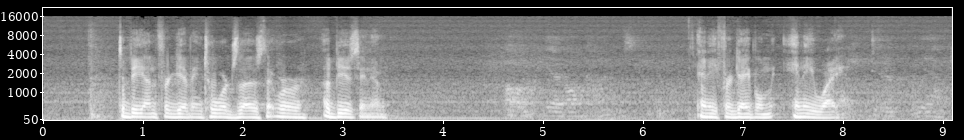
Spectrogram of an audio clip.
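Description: A middle-aged man speaks calmly into a microphone, in short phrases with pauses, in a room with a slight echo.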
